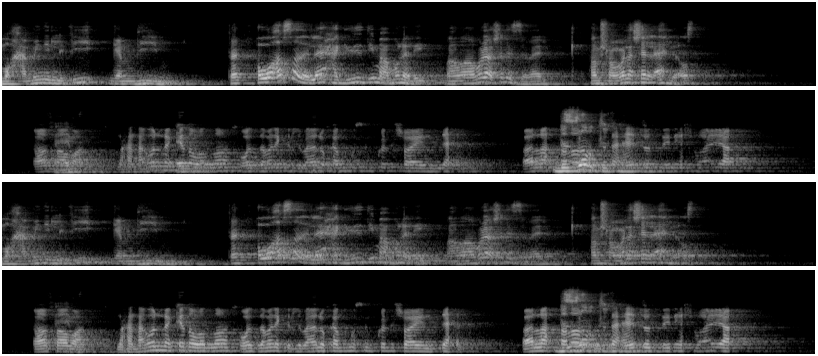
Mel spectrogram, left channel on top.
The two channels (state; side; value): normal; both; correlation 0.56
